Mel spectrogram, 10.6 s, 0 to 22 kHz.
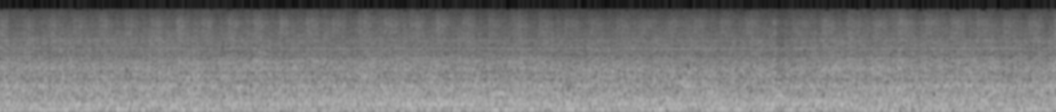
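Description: Diesel engine of the Hastings diesel-electric multiple unit 1001 ('Thumper') idling steadily while the train stands at the platform.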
